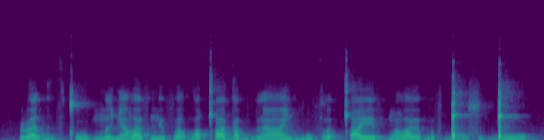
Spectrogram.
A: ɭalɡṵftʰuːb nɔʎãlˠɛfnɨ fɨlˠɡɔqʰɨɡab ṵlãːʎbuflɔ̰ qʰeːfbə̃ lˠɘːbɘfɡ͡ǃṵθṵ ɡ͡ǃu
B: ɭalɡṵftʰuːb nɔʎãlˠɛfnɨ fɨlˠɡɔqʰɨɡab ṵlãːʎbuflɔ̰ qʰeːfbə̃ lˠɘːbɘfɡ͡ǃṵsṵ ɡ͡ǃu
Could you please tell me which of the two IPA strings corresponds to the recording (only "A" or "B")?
B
